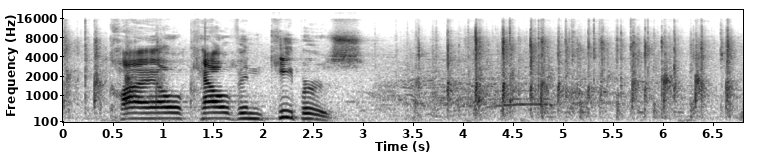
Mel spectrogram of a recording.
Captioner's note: audience claps and cheers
